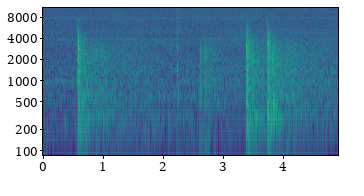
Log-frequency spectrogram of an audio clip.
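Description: Aerial fireworks bursting: a sharp bang about half a second in, a couple of smaller cracks a little after two seconds, then two loud bangs in quick succession around three and a half seconds in, each trailing off in a rolling echo.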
